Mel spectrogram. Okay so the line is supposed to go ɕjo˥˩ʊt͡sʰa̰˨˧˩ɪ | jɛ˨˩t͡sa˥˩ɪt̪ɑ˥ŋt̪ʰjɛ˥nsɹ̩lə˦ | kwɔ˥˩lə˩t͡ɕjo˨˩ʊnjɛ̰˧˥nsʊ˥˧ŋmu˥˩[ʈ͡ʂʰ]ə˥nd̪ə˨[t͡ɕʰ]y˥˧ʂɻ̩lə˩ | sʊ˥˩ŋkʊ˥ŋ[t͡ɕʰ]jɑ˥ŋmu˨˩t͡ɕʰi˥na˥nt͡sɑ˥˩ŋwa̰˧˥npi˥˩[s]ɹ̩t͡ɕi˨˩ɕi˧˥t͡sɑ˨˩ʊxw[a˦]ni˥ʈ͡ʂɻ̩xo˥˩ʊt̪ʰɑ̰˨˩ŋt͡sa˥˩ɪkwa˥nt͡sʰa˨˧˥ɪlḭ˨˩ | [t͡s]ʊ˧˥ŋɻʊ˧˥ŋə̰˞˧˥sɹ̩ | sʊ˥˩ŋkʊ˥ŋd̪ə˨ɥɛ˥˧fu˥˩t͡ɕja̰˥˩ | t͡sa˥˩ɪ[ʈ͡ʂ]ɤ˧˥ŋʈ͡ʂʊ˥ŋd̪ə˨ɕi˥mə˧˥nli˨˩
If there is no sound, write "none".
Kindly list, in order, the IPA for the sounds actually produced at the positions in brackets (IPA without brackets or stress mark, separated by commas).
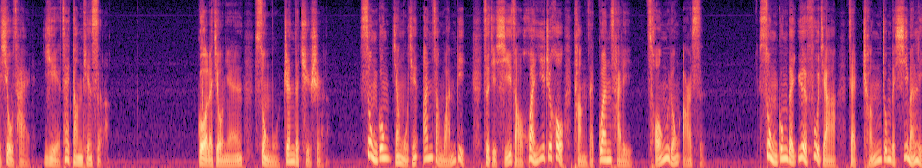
ʈ͡ʂ, t͡ɕʰ, t͡ɕ, t͡s, a˥˩, t͡sʰ, ʈ͡ʂʰ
